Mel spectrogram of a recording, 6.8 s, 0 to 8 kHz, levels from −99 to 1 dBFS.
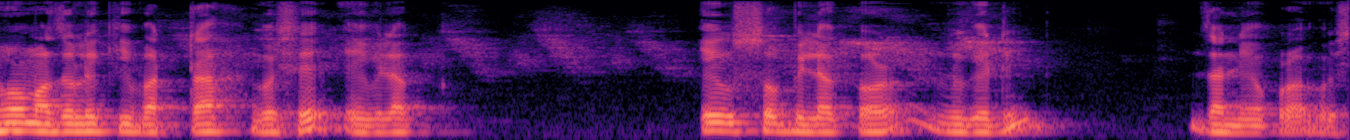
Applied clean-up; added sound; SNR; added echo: none; none; none; none.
